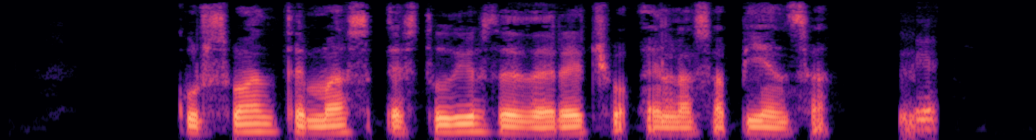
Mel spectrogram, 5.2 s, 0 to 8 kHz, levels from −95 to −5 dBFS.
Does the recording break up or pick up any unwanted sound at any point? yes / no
yes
